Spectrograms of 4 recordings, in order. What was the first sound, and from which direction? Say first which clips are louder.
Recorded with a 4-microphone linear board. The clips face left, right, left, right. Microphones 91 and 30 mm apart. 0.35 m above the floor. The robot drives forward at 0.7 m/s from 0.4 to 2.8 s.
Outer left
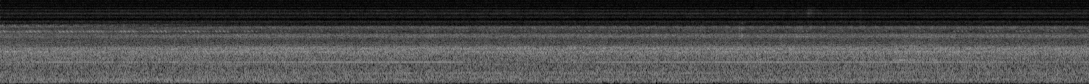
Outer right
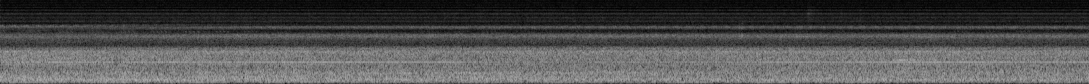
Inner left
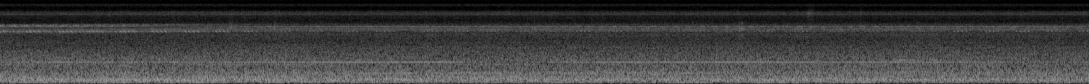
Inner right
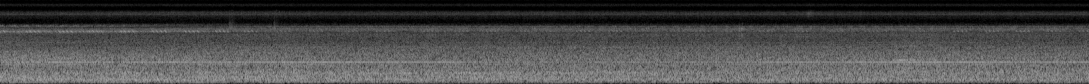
An insect: outer right 8 dB, inner right 6 dB; 40° right (ahead or behind).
